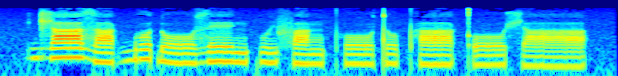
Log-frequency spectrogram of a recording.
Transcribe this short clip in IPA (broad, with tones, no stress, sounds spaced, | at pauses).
d͡ʒ aː˦ z a˨ ɡ͡b ʊ˦ ɗ oː˨ z eː˦˨ ŋ kʷ i˨ f a˨ ŋ pʰ oː˨ t ʊ˨ pʰ aː˨ kʼ oː˨ ʃ aː˨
